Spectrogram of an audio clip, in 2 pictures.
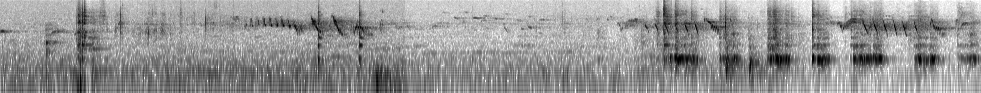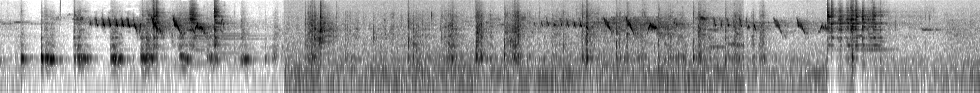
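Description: Metal spoon scraping and pressing date-and-banana milk pulp through a fine wire-mesh sieve over a stainless steel pot, with squeaky scrapes and metal clinks. In the middle the spoon works in quick repeated strokes, about two a second.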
